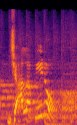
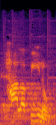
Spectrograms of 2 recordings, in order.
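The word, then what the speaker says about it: jalapeño: इसको कैसे प्रोनाउंस करेगा ऑब्वियस सी बात है वो इसको प्रोनाउंस करेगा जालापीनो नहीं ये जालापीनो नहीं है ये है हालापीनो यस हालापीनो हालापीनो एक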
